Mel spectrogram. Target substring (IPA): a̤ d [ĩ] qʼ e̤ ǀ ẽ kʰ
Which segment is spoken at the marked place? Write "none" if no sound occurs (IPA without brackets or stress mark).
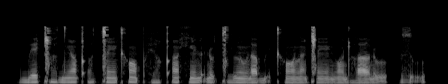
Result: ĩː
